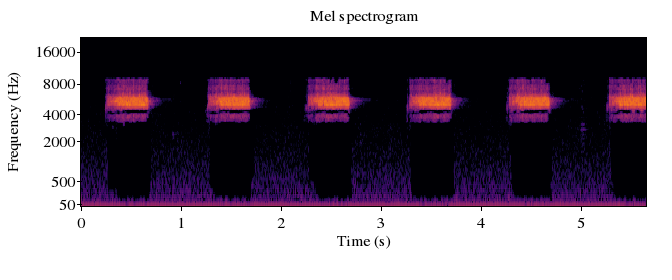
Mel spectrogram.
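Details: A spring-and-summer cricket, 2020 recording from the National Institute of Biological Resources, gives six shrill trilled pulses in under six seconds. The pulses repeat steadily at about one per second with near-silence between them.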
